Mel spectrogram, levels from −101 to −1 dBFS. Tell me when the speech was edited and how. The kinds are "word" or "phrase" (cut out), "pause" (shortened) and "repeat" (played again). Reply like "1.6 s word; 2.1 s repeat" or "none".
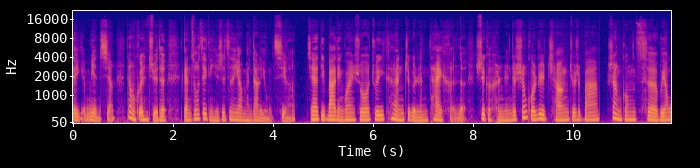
10.6 s pause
